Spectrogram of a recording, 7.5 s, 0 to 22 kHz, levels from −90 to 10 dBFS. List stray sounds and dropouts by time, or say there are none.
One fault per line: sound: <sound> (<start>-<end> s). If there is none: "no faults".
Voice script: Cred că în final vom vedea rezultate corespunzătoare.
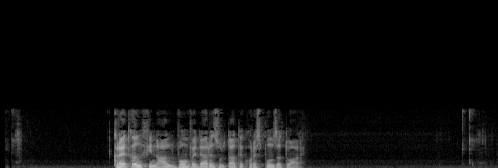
no faults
